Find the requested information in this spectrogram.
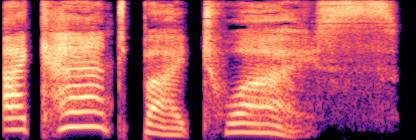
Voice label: Female Sanlayn Emote ERROR I ATTACKED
